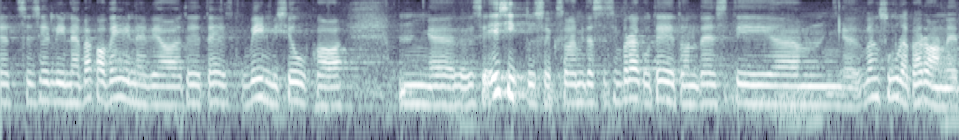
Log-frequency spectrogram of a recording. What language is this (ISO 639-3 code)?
est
